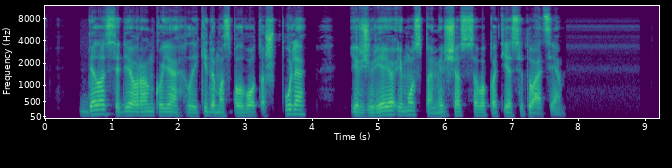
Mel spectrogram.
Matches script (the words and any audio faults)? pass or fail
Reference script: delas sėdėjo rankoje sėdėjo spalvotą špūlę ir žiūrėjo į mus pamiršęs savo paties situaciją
fail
